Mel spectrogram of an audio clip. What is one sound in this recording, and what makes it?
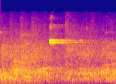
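A whistle blows sharply.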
